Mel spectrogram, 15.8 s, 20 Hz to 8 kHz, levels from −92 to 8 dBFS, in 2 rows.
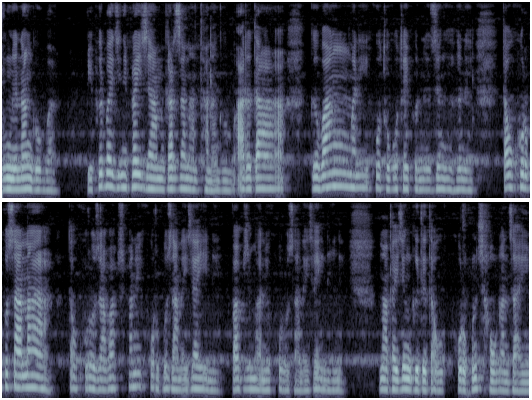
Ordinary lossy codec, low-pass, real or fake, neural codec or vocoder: none; none; real; none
